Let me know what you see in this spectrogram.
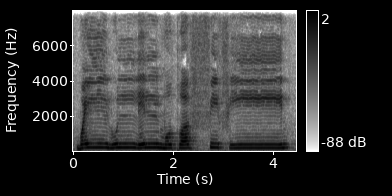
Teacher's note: غننے کے بغیر ہوگی، مکمل ادغام ہوگا، نون کی کمپلیٹ آواز جو ہے لام کے اندر چلی جائے گی، تو نون نہیں پڑھا جائے گا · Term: ادغام تام بغیر غنہ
